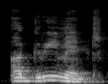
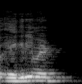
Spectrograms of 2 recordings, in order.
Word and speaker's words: agreement: AGREEMENT, ये है अग्रीमेंट। इसको एग्रीमेंट बहुत सारे लोग बोल देते हैं, लेकिन सही प्रोनाउंसिएशन है दोस्तों अग्रीमेंट, अग्रीमेंट।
